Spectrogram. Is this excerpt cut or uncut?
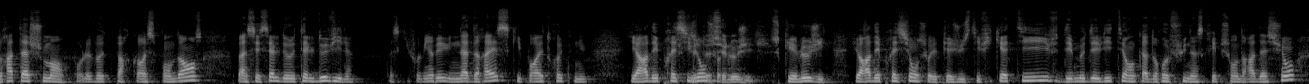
cut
